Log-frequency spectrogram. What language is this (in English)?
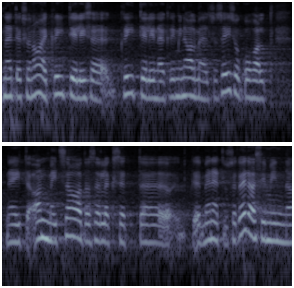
Estonian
